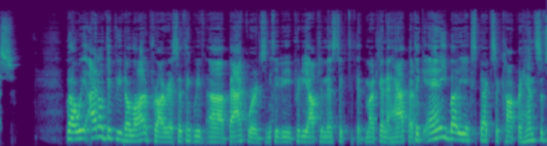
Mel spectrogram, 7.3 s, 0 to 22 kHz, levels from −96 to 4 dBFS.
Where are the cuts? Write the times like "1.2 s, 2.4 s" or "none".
1.7 s, 2.7 s, 3.6 s, 4.7 s, 5.0 s, 5.5 s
